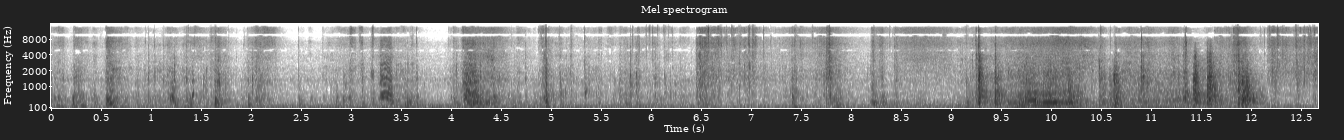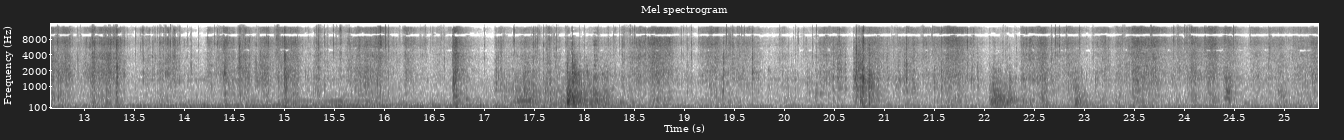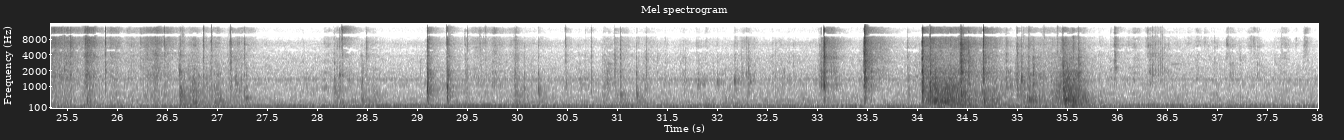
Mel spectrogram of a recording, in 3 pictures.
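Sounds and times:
plastic packaging crinkling: 0.4 - 27.3.

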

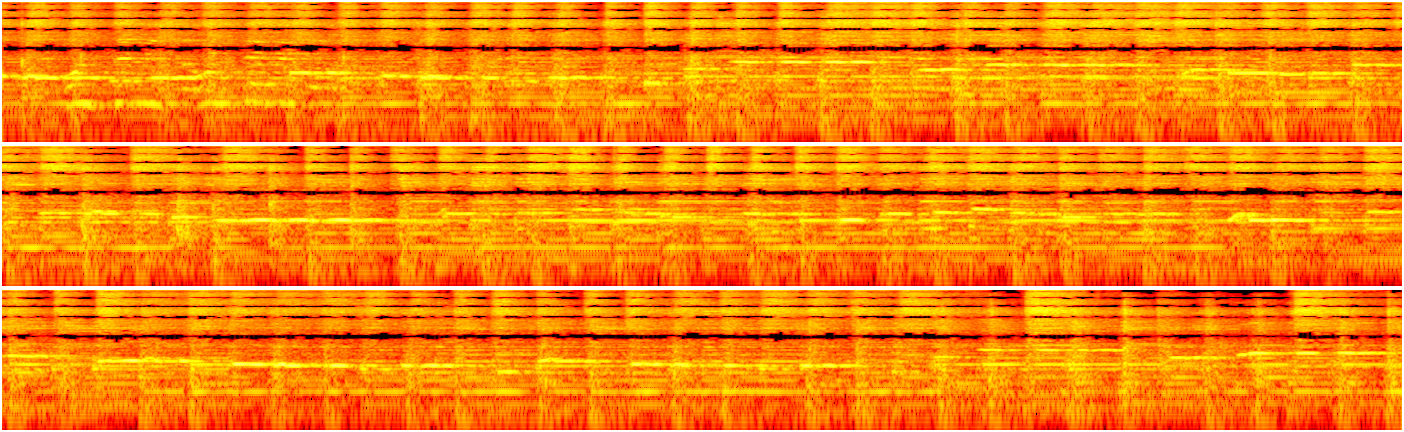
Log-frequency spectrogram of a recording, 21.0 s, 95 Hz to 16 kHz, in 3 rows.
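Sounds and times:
electric guitar: 0.0 - 21.0
strummed acoustic guitar: 0.0 - 21.0
wooden flute melody: 0.0 - 21.0.

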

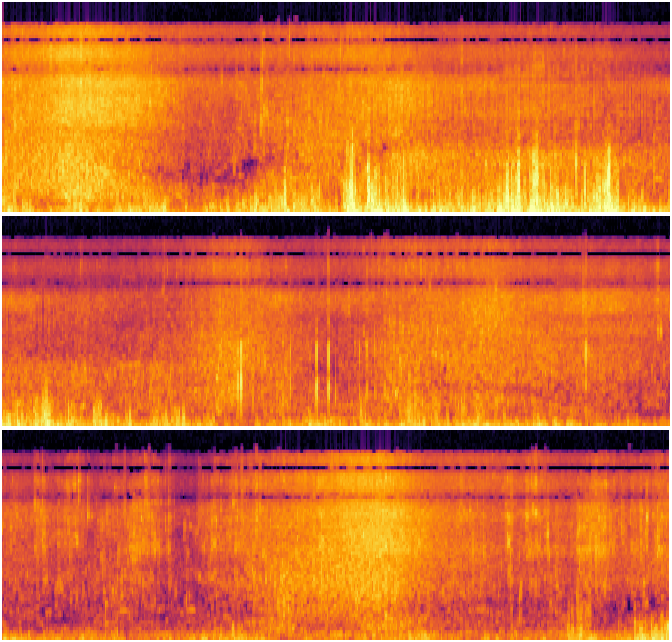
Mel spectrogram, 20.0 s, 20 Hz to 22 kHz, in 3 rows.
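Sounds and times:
small waves lapping on sand: 0.0 - 20.0
wind noise on microphone: 0.0 - 20.0.

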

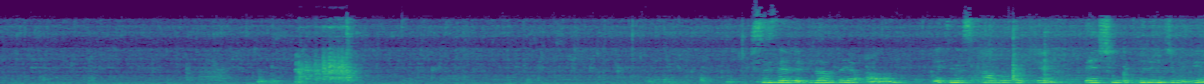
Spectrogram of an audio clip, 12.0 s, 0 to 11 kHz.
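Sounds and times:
kitchen tap running: 2.6 - 12.0.

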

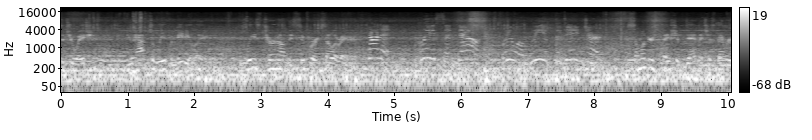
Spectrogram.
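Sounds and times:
deep steady rumble: 0.0 - 10.0.

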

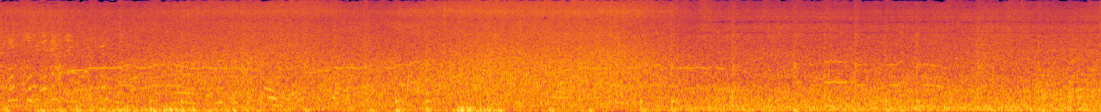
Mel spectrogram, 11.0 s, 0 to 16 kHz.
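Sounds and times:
waterfall splashing over rocks: 0.0 - 11.0.

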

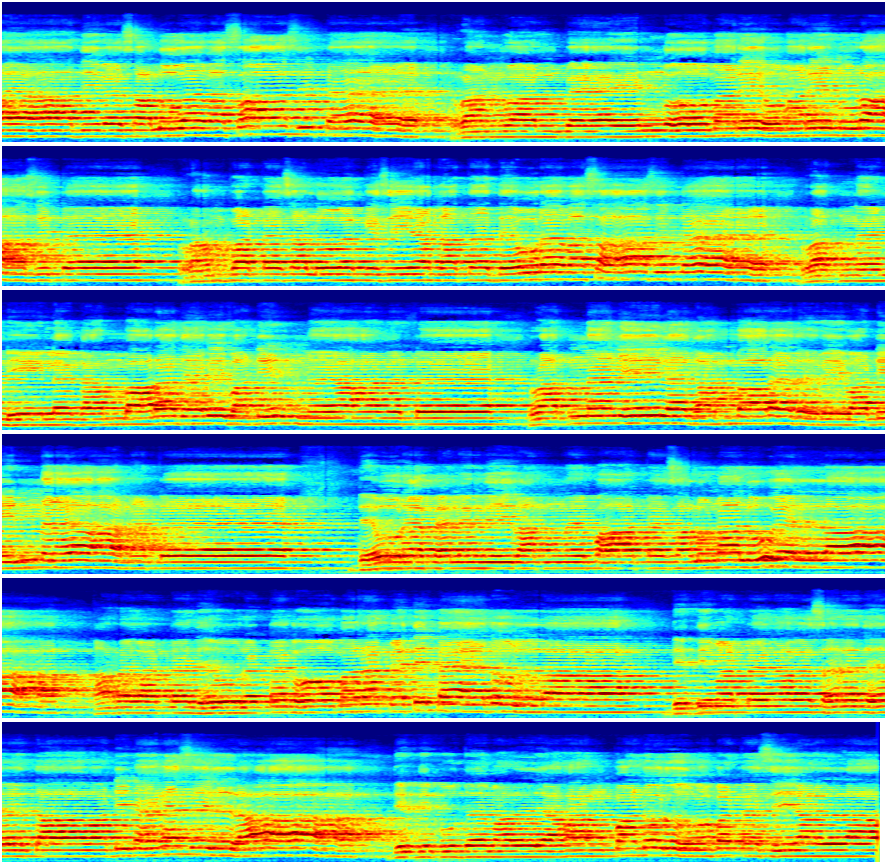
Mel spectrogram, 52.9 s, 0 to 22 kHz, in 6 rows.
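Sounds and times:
person chanting verses: 0.0 - 52.9.

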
